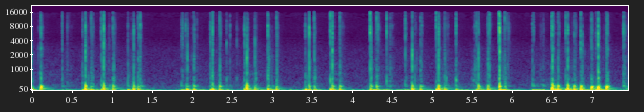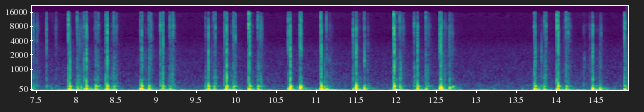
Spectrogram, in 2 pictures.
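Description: A compact keyboard with a wooden frame and plastic keys is held up close and typed on with fingertips, giving rapid bursts of short, clicky keycap taps. The taps are dry and close, with a deep low thump under bright clicks and brief pauses between runs.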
